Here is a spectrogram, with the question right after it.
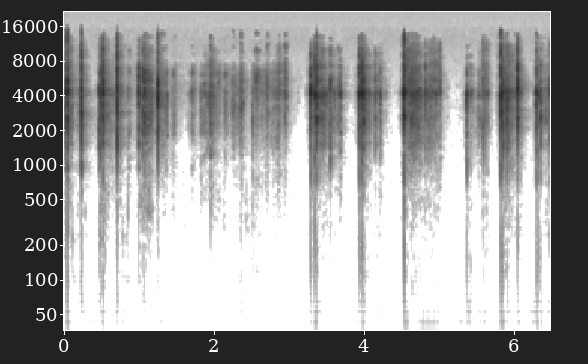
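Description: A small red and white cardboard matchbox is held in one hand and tapped and scratched with the fingertips and nails of the other hand. Quiet, dry, bright taps alternate with raspy scratching passages, with almost no low end and short pauses between bursts.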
